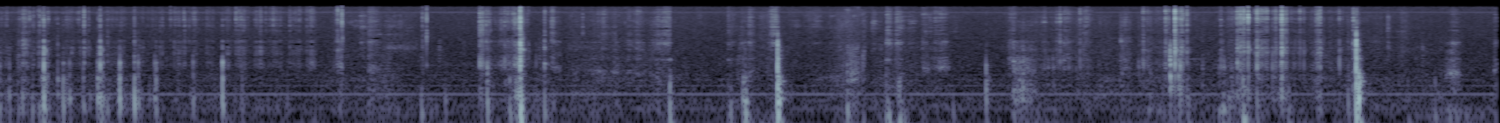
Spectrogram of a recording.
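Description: A carving chisel gouges a pale, solid wooden plank in short, scraping strokes, and fingertips briefly rub the carved surface. Crisp, bright cuts and scratches recur irregularly over a low, steady hum, with sharper peaks where the blade bites harder.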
